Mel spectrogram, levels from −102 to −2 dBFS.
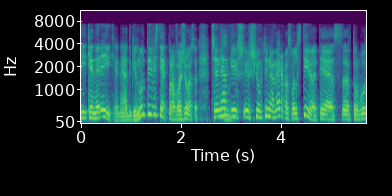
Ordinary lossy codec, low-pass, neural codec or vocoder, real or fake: MP3, 96 kbps; 7.2 kHz; codec, 16 kHz, 6 kbps, DAC; fake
